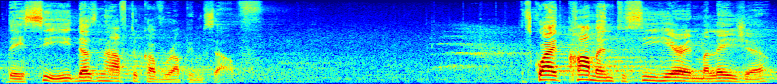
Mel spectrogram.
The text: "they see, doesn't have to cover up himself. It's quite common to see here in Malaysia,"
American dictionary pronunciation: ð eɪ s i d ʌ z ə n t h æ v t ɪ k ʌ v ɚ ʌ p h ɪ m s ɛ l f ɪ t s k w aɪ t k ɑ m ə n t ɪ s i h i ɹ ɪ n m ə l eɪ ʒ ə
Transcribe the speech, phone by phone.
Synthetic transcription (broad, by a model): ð eɪ s i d ʌ z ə n t h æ f t ɪ k ʌ v ɚ ʌ p h ɪ m s ɛ l f ɪ t s k w aɪ t k ɑ m ə n t ɪ s i h i ɹ ɪ n m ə l eɪ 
